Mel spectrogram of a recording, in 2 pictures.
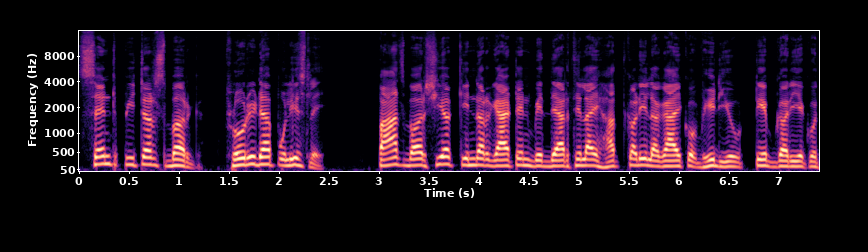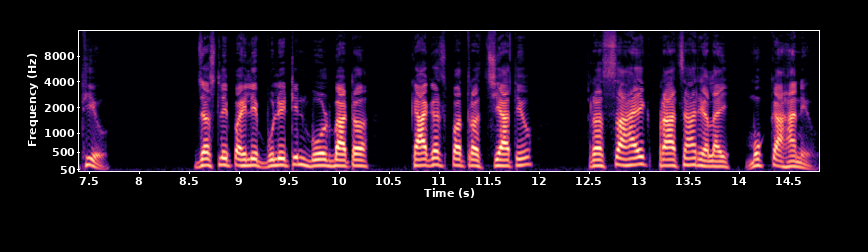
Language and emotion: Nepali, neutral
